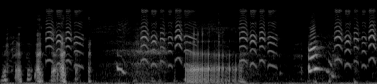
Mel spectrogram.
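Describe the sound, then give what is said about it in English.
A squeaky toy squeaks rapidly and repeatedly as Mueller the dog chews it, with a low rumbling growl breaking in midway before the quick, high squeals resume. “Just do that thing. Mm-hmm. Yeah, just squeak it.”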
